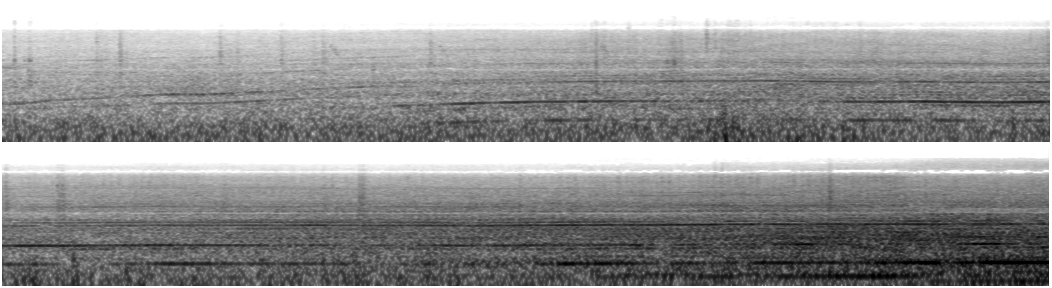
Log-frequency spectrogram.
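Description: Crane Carrier refuse truck driving slowly up an alley toward the listener. Its engine hum and a steady whine grow louder until it is alongside.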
